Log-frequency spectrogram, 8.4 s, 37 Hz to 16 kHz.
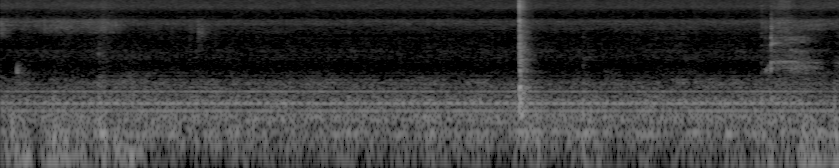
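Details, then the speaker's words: Asus ROG Strix RX 6900 XT liquid-cooled graphics card after ASUS replaced the pump for clicking/whine, fans swapped for quieter ones, glass case; quiet steady fan hum, no clicking or rattle, pump and fans healthy. "so all you can hear is the um the the fans obviously they're not the clicking noise and the pump is completely on and uh there she is she's working away"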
